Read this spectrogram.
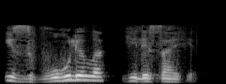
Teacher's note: с пропуском метрического ударения на втором и третьем сильном месте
